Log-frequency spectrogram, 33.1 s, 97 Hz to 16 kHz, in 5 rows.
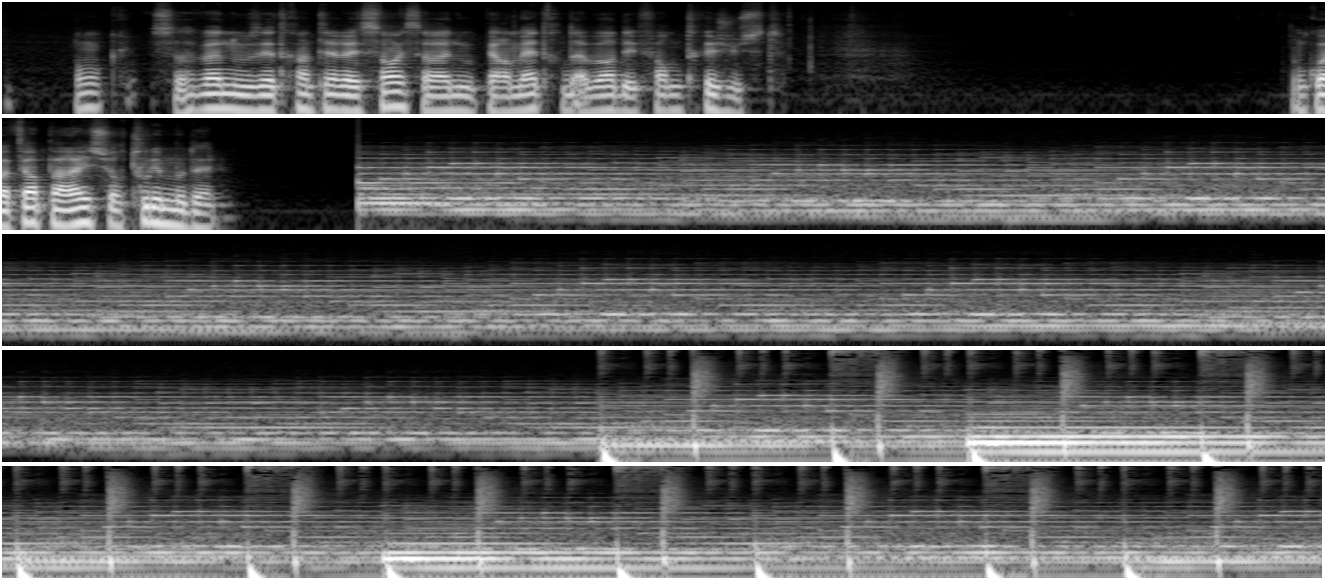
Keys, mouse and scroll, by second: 0.3 click, 5.2 click, 6.4 shift+click, 8.4-11.1 typing, 8.7 click, 9.9 drag, 10.9 click, 12.1 Tab, 12.5 ctrl+z, 12.8 click, 13.3-15.4 typing, 13.7 click, 14.4 click, 15.2 click, 15.9 click, 17.0 drag, 17.4-22.9 typing, 17.6 shift+click, 17.8 click, 18.4 click, 19.5 click, 20.3 click, 20.8 click, 21.4 click, 21.7 click, 21.9 click, 22.2 click, 22.5 click, 23.3 click, 24.0 Tab, 24.1 click, 24.5-26.2 typing, 24.6 click, 24.8 click, 25.4 click, 26.0 click, 27.1 click, 27.4 Tab, 27.5 click, 27.8-29.5 typing, 27.8 click, 28.0 click, 28.6 click, 29.3 click, 30.3 click, 30.8 Tab, 30.8 click, 31.1-32.9 typing, 31.1 click, 31.3 click, 31.5 click, 31.9 Tab, 32.0 click, 32.6 click, 32.7 scroll down 5.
